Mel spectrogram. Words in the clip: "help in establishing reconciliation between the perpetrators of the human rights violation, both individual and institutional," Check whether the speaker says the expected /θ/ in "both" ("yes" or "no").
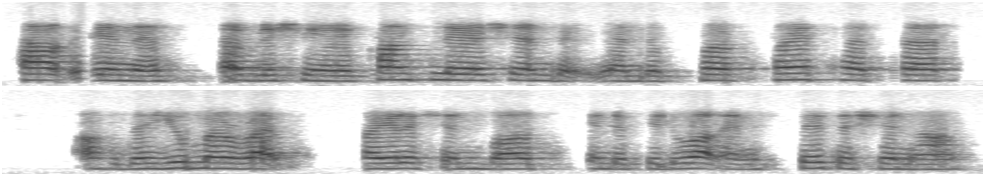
no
